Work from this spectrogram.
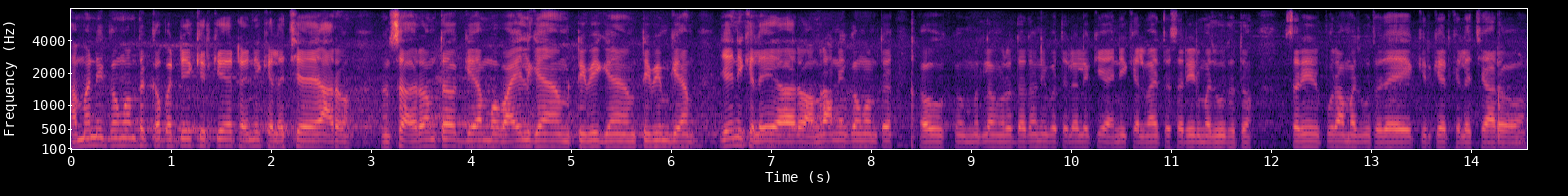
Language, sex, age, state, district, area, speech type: Maithili, male, 60+, Bihar, Purnia, rural, spontaneous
